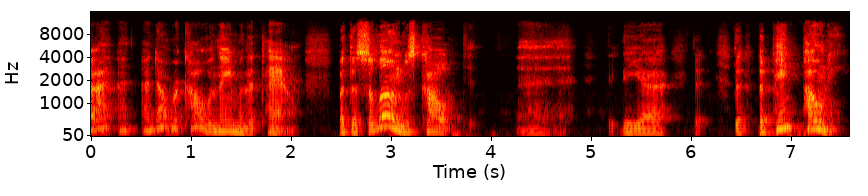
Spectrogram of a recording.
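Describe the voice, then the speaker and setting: A man playing a rambling, excitable saloon regular in an Old West audio play, stumbling over his words. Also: on the high side, vocal fry, heavily acted. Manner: stammering, forgetful rambling. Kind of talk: Western audio play acting.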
